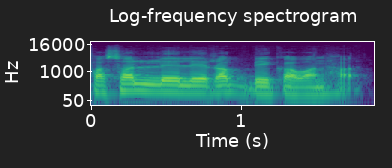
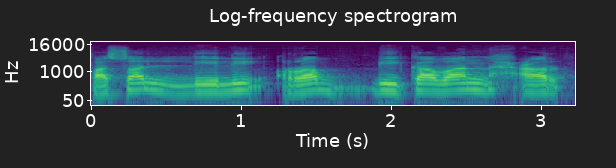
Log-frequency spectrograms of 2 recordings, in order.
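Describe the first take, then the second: First: The middle syllables use a short 'e' vowel. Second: The middle syllables use a long 'ee' vowel. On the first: The speaker calls it wrong. "गलत लोग पढ़ते हैं" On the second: The speaker calls it right. "सही तरीका है"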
